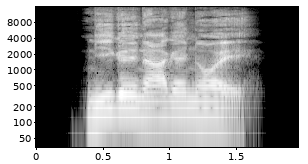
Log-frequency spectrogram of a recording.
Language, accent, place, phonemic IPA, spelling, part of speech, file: German, Germany, Berlin, /ˈniːɡl̩naːɡl̩ˈnɔɪ̯/, nigelnagelneu, adjective, De-nigelnagelneu.ogg
- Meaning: brand spanking new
